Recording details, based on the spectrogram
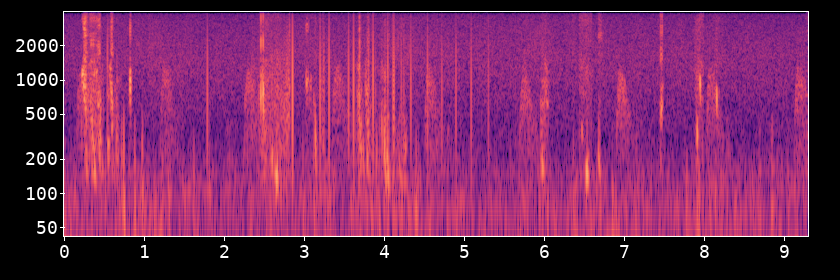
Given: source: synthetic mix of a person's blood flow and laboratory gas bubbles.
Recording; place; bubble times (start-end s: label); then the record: Doppler ultrasound of blood flow; subclavian vein
0.22-0.52 s: bubbles
0.55-0.74 s: bubbles
0.81-0.89 s: bubbles
2.44-2.74 s: bubbles
3.04-3.21 s: bubbles
3.67-4.32 s: bubbles
5.96-6.09 s: bubbles
6.46-6.62 s: bubbles
6.69-6.75 s: bubbles
7.46-7.52 s: bubbles
7.89-8.02 s: bubbles
8.14-8.21 s: bubbles
From the record:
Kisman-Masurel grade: 232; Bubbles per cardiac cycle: several, 3 to 8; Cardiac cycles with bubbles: 50 to 99%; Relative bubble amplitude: moderate (0.250 to 0.450); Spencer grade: 3 (all of the cardiac periods contain showers or single bubble signals, but not dominating or overriding the cardiac motion signals); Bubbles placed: anywhere in the cardiac cycle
